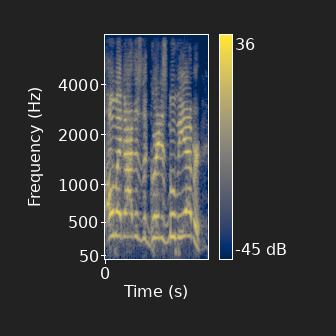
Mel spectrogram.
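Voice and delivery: high, gushing fake amazement; mock-thrilled moviegoer. Acting out a friend leaving a blockbuster, mock-thrilled.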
